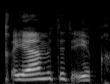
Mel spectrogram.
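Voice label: "qijamiq" nominative, Archi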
